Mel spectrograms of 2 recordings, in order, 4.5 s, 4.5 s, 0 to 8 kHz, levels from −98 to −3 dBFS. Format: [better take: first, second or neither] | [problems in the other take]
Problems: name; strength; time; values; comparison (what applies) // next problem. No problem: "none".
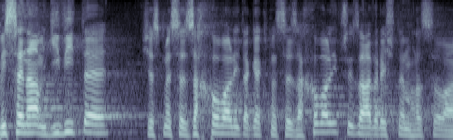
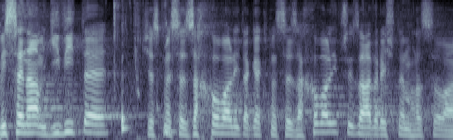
first | background sound (Water / Splash, splatter); 14 dB below the speech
